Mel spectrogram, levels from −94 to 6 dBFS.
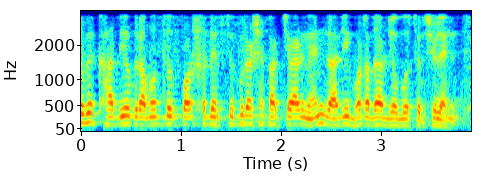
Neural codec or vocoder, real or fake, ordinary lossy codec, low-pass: codec, 16 kHz, 2 kbps, FunCodec, trained on Chinese and English, 25 frames a second; fake; none; 3.6 kHz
